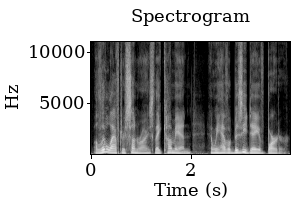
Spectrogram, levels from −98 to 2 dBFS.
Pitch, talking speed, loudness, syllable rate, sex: 165 Hz, 225 wpm, -18 LUFS, 6.0 syllables/s, male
